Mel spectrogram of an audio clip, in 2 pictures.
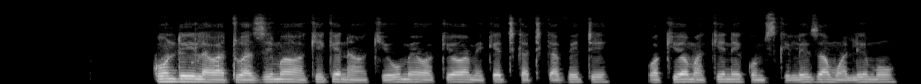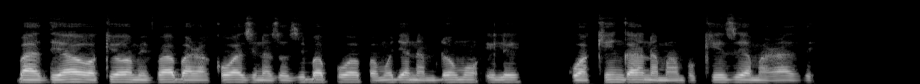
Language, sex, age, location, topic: Swahili, male, 25-35, Dar es Salaam, education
